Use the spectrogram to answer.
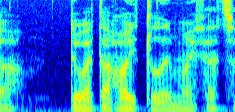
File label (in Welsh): "hoedl", Welsh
